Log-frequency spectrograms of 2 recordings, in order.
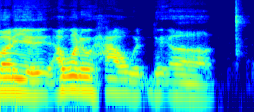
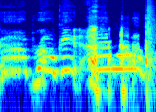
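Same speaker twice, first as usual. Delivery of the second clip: very high, mock crying wail. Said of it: "crying like".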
